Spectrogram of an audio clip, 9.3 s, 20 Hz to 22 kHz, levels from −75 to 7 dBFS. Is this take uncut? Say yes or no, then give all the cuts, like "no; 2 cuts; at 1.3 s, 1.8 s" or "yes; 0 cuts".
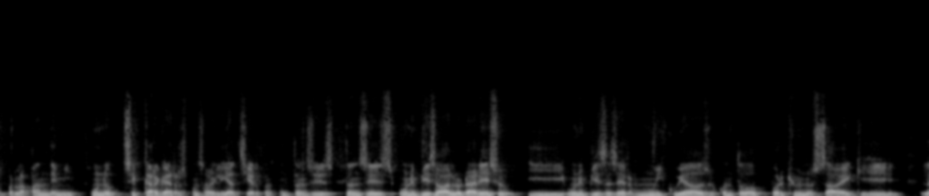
yes; 0 cuts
